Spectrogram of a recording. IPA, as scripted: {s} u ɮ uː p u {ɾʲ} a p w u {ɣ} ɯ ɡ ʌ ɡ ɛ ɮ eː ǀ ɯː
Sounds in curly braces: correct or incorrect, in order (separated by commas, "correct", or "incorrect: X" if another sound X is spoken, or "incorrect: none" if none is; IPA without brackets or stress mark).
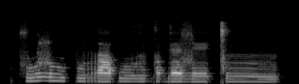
incorrect: t͡s, incorrect: r, correct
